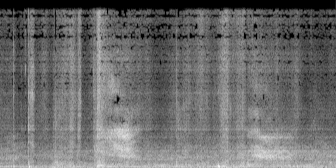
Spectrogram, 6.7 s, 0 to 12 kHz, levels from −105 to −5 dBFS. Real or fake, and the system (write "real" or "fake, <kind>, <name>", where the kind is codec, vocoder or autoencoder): fake, codec, SNAC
